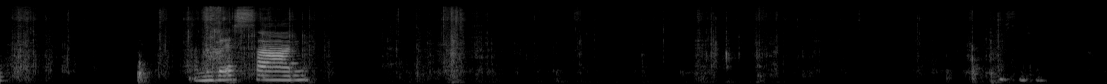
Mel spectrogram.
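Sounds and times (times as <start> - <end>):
paper box crinkling and rustling: 0.0 - 11.0.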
